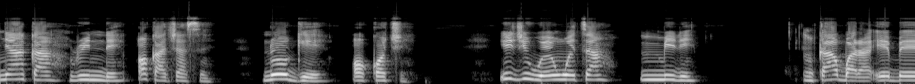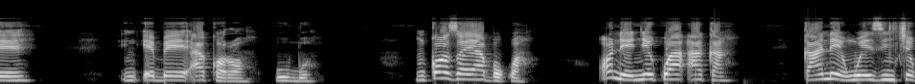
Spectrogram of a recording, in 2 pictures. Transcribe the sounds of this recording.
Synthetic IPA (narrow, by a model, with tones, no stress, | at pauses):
ɲa˦a˦ka˦ɾi˦n̩˦de˦ɔ˦ka˨t͡ʃa˨sɪ˨ | no˦ɡe˨ | ɔ˦kɔ˦t͡ʃɪ˨ | i˦d͡ʒi˦we˨˦ŋʷe˦ta˦ | m̩˦mi˦ɾi˦ | ŋ̩˨ka˨˦a˦ɡ͡ba˨ɾa˨ʔe˦ | e˦be˦a˦kɔ˨ɾɔ˨ | u˦ɡ͡bo˦ | ŋ̩˨kɔ˦˨zɔ˦ja˦bʊ˨kʷa˨ | ɔ̰˦ne˨ɲe˦kʷa˦ʔa˦ka˦ | ka˨˦ne˨ŋʷe˦zi˦n̩˦t͡ʃe˦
